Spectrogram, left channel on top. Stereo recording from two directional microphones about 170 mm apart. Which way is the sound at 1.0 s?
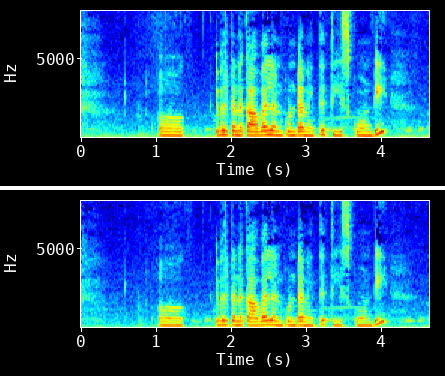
35° left (ahead or behind).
